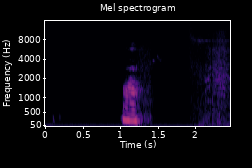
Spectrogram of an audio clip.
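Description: An elderly woman begins speaking over an online call.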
